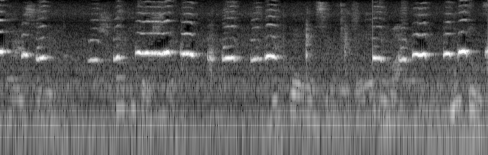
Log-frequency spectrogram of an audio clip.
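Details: A cockatiel, secretly filmed, whistles the tune "If You're Happy and You Know It" in clear, steady notes, rising and falling in short phrases; it tends to stop singing once it notices it is being filmed.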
